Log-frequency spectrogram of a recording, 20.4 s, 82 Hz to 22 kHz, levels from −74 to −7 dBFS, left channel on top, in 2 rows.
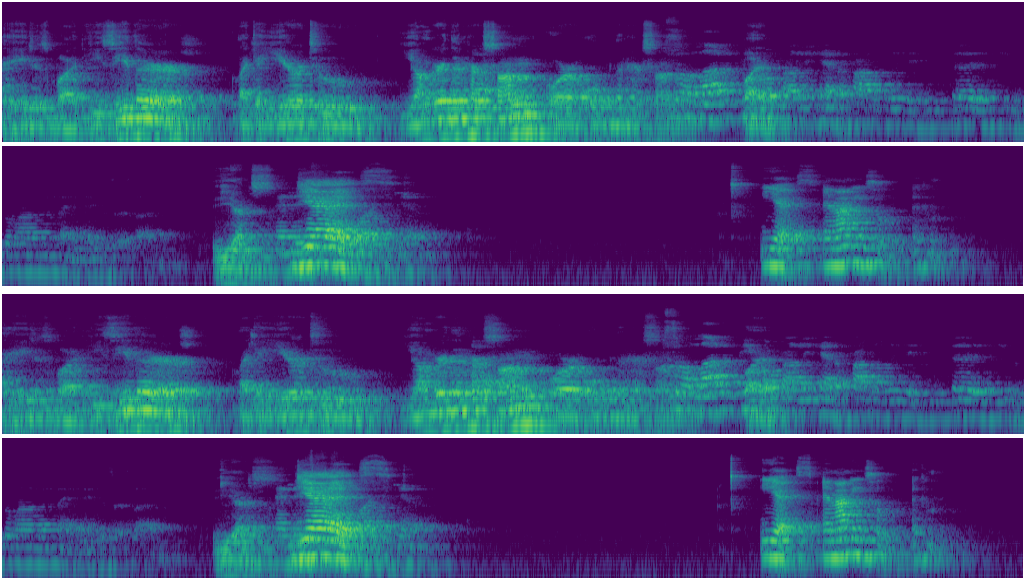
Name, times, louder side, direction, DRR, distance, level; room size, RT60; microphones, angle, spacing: voice 1, 0.0-1.9 2.3-3.7 4.0-6.8 7.4-7.7 12.3-12.9, left 2 dB, 40° left, 3 dB, 0.4 m, -28 dB
voice 2, 4.7-5.0 6.6-11.8 13.0-14.5, equal, 75° right, -2 dB, 0.7 m, -37 dB
voice 3, 13.1-14.1 17.8-19.6, right 2 dB, 40° right, 0 dB, 0.5 m, -26 dB
2.4 x 2.4 x 3.3 m, 1.2 s
head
